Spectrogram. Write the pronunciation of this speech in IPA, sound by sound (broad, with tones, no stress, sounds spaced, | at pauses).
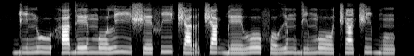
ɡ i˨ n uː˦˨ h a˦ d eː˦ m o˨ l iː˦˨ ʃ e˨ f iː˦ t͡ʃ a˨ r t͡ʃ a˦ ɡ͡b eː˨ β oː˦ f o˨ ɣ ɪ˦ m d i˨ m oː˦˨ t͡ʃ ã˦ t͡ʃ i˦ b ũ˨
